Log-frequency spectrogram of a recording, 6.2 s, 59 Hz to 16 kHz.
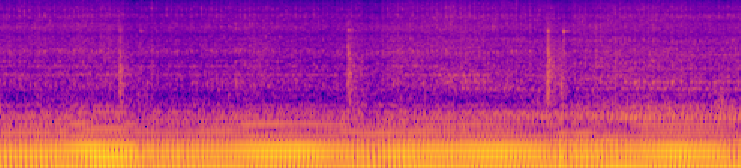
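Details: BMW E46 330xi engine: deep steady rumble with occasional sharp knocks at irregular intervals.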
